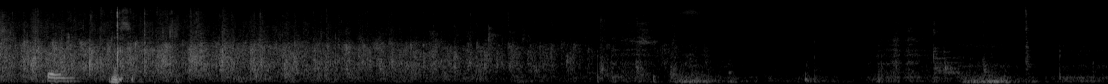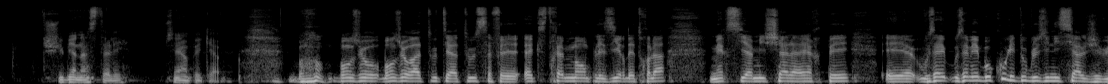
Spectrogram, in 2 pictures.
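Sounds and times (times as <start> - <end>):
audience applause welcoming speaker: 0.0 - 7.2
speech: 0.5 - 1.5, 11.7 - 22.1.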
